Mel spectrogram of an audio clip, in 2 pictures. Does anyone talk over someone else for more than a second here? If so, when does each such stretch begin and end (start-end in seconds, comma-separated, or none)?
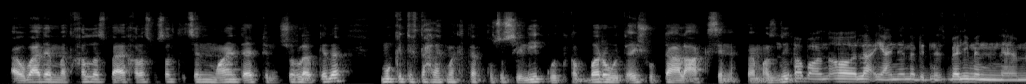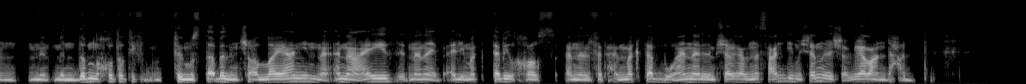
none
